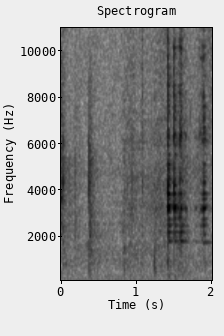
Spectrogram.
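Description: Light handling clicks and a short rattle, mostly about a second and a half in, as a Knucklehead cylinder head and a metal pointer tool are handled on a workbench, over a low steady hum.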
